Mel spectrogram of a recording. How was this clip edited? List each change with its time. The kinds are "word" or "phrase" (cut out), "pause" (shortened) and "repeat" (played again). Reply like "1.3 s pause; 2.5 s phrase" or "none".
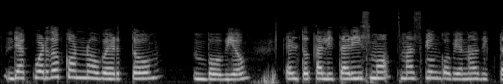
2.8 s word; 4.0 s word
